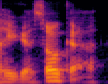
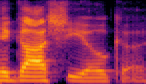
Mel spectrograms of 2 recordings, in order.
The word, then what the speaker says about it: Higashioka: got him was the catcher Kyle Higasoka, or I Oh, probably Kyle pronounced it wrong. Higashioka. Sure, Higashioka, thank you.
